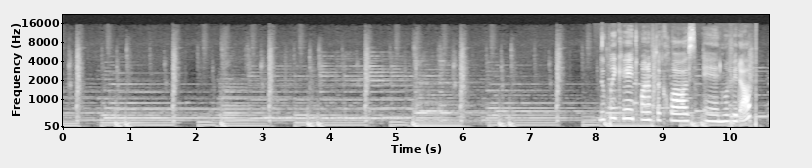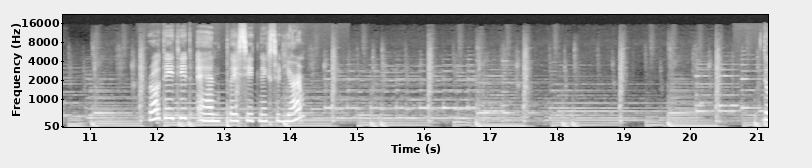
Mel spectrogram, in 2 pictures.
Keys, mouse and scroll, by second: 1.1 click, 1.6 g, 2.3 click, 3.0 click, 3.6 click, 3.8 g, 5.0 click, 5.8 r, 6.4 click, 6.5-7.1 scroll down 3, 6.6 middle click, 7.1 middle click, 7.5 ctrl+s, 7.6 click, 8.3 shift+d, 9.4 KP_7, 10.5 KP_3, 11.9 click, 12.4-12.9 middle drag, 12.9 click, 13.3 scroll up 2, 13.5 middle drag, 13.8 scroll down 2, 14.0-14.3 scroll up 1, 14.3 r, 15.9 click, 16.5-17.3 middle drag, 17.3 click, 17.7 middle click, 17.9 r, 18.4 click, 19.0 click, 19.6 shift+d, 19.7 click, 20.2 ctrl+z, 20.3 click, 20.7 e, 20.9 r.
